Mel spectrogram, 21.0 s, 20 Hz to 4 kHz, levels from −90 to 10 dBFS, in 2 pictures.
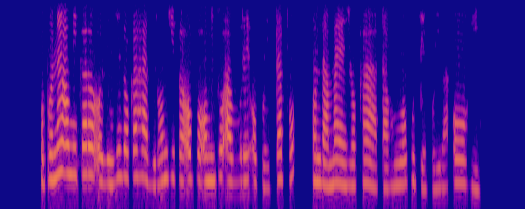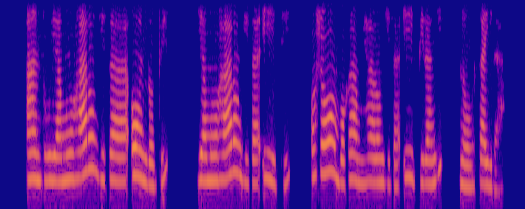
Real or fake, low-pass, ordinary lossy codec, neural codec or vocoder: real; 3.6 kHz; Opus, 32 kbps; none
